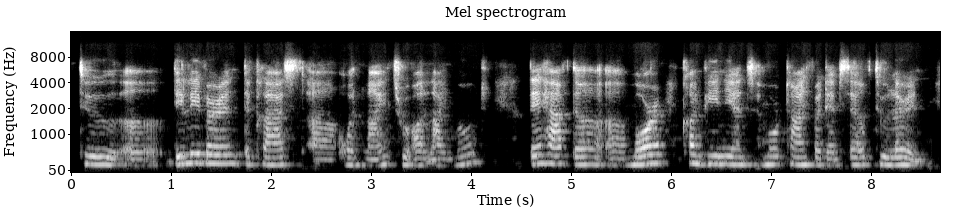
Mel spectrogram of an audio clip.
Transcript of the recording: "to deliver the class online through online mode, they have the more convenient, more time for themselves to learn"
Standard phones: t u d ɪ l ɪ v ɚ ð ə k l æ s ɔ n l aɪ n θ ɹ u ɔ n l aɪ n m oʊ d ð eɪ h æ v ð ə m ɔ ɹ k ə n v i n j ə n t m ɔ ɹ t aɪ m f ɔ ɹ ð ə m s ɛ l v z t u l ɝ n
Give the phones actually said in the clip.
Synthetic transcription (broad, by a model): t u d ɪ l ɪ v ɚ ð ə k l æ s ɔ n l aɪ n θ ɹ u ɔ n l aɪ n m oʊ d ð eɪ h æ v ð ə m ɔ ɹ k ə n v i n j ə n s m ɔ ɹ t aɪ m f ɔ ɹ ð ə m s ɛ l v t u l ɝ n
